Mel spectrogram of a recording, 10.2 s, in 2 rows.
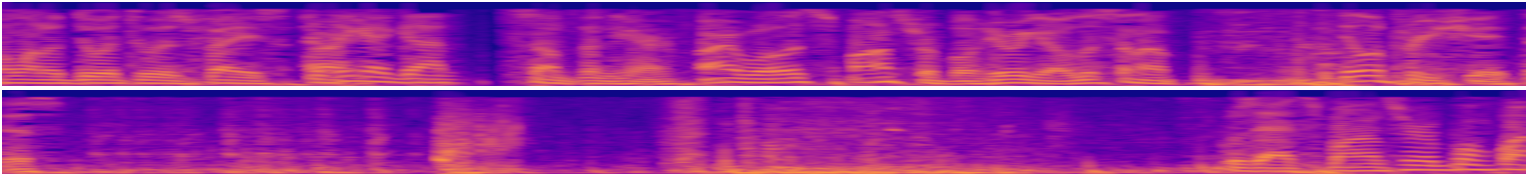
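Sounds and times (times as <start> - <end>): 
speech: 0.0 - 5.6, 9.2 - 10.1
loud drawn-out fart: 6.5 - 8.3.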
